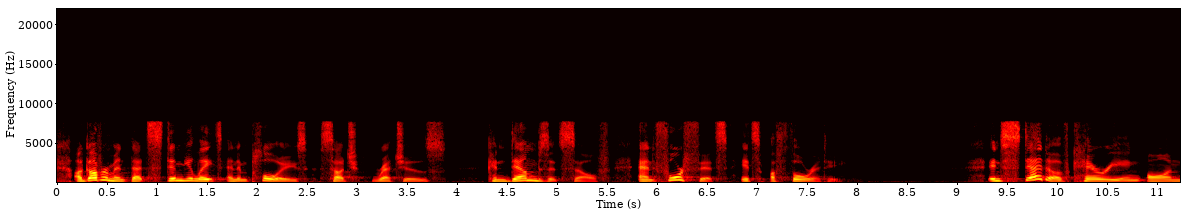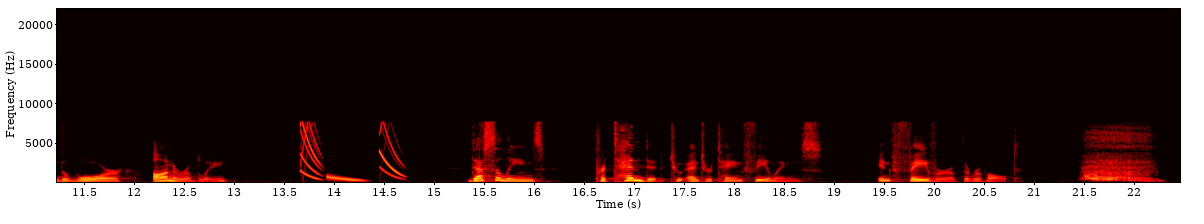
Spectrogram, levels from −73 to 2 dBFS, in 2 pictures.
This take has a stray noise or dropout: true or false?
true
